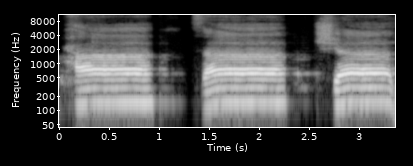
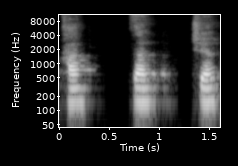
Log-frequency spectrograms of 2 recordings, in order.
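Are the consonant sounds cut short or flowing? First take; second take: flowing; cut short. First: The consonant sounds flow on with breath. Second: The consonant sounds are cut off abruptly. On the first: The speaker calls it right. "jadi hamas itu dia mengalir" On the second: The speaker calls it wrong. "Jadi jangan ... ini namanya bukan rokhawah"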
